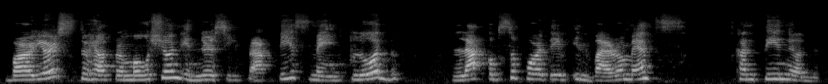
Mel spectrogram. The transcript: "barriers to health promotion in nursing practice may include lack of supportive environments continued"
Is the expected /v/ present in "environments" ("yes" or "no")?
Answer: yes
